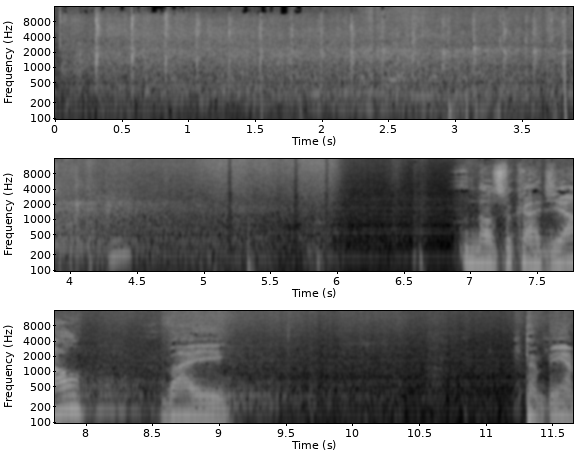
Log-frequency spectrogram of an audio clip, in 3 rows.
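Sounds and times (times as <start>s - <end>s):
applause: 0.0s - 4.7s
speech: 7.0s - 9.2s, 11.4s - 11.6s.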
